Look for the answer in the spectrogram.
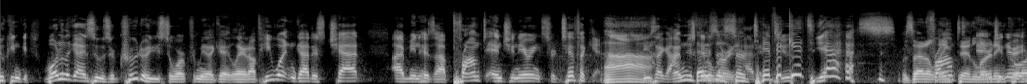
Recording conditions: busy venue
